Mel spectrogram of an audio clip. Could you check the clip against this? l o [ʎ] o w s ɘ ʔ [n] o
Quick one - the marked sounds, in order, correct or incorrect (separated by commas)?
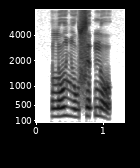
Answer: correct, correct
